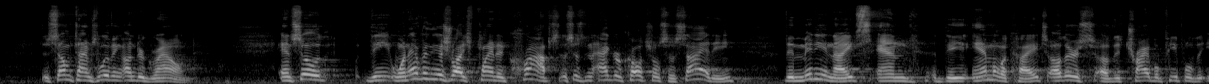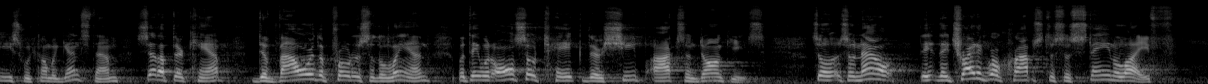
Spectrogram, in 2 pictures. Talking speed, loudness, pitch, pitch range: 160 wpm, -30 LUFS, 175 Hz, 155-200 Hz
